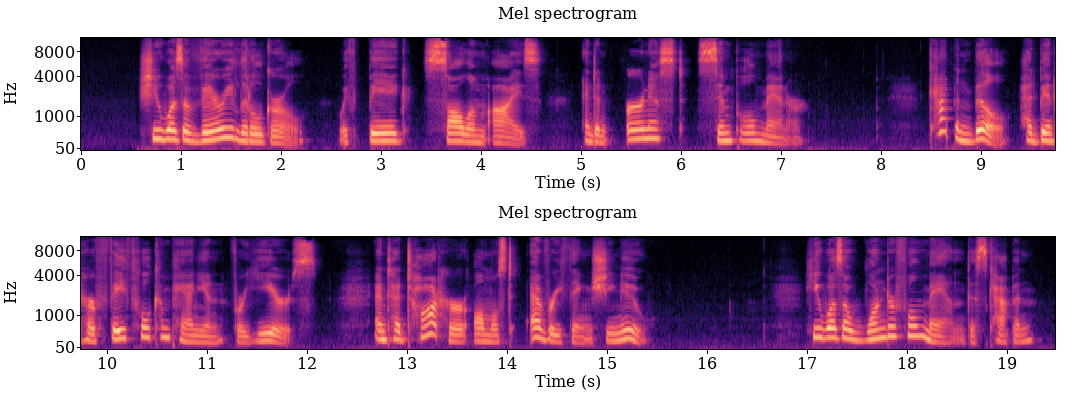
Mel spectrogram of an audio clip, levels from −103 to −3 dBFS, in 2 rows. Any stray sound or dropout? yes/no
no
